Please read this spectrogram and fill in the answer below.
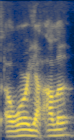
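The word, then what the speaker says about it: אוריאל: That's Aor Ya'ala, which means the light of God or the light of the Most High.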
